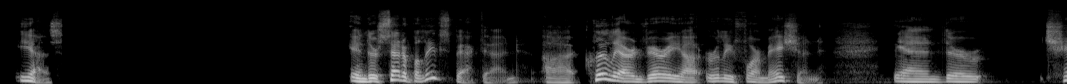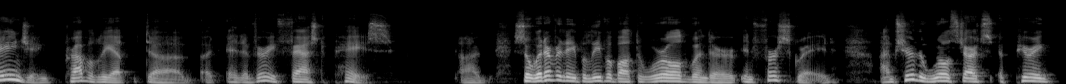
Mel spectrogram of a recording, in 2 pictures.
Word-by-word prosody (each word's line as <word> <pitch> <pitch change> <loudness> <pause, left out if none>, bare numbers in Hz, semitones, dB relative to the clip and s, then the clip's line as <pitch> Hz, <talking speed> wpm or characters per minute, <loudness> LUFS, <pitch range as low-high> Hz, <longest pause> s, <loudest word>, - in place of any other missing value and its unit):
Yes. 160 - 0 2.9
And 145 -5 +7
their 145 0 +7
set 210 +3 +4
of 175 - +2
beliefs 265 +2 -1
back - - -7
then, - - -12 0.2
uh, 90 -2 -5
clearly 225 -5 +5
are 135 -1 +5
in 120 - 0
very, 145 0 +3
uh, 105 0 -1
early 140 -3 +1
formation, 130 - -3 0.7
and 125 -4 0
they're 125 -3 0 0.6
changing 170 - 0
probably 130 -9 -1
at 95 0 -5 0.2
a 80 -8 -6 0.2
a 95 - -13
at 110 -2 -8
a 100 - -5
very 160 - -3
fast 120 -4 -3
pace. - - -7 0.7
Uh, 85 -1 -11 0.3
so, 160 - +3
whatever 200 +7 +5
they 170 -4 +2
believe 155 +3 0
about 130 -4 0
the 125 - -6
world 140 0 +3
when 110 -4 0
they're 95 -1 -2
in 120 -4 -3
1st 195 - -4
grade, - - -10 0.4
I'm 115 +2 -6
sure 215 +2 +2
the 165 - +2
world 155 +2 +3
starts 140 -3 +1
appearing 155 -6 0
135 Hz, 130 wpm, -23 LUFS, 110-160 Hz, 2.9 s, And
